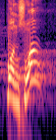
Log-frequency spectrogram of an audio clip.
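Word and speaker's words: bonsoir: Emangnya bahasa Perancis mudah tulisannya bonur bacanya bonjou. Bon soir, bonsoa.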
